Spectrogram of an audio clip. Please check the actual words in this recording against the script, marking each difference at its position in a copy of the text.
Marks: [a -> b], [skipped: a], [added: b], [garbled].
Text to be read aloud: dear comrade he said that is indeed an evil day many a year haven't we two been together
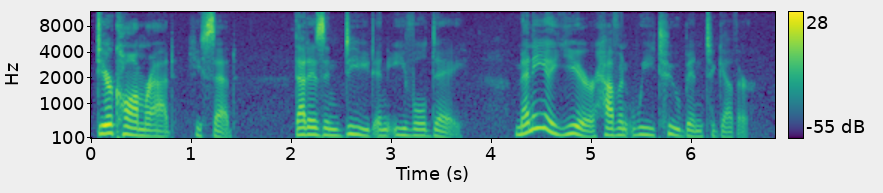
dear comrade he said that is indeed an evil day many a year haven't we two been together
